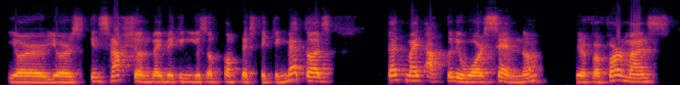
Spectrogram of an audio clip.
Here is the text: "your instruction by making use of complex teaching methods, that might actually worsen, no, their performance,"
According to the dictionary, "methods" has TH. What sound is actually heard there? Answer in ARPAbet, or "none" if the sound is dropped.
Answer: T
